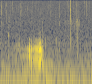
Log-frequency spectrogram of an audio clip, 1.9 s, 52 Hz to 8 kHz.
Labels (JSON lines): {"label": "biophony, low growl", "recorder": "SoundTrap 300"}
